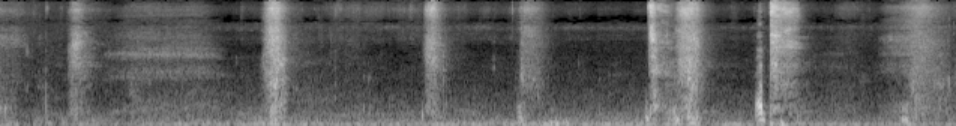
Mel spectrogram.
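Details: Dog play sneezes during play, alongside shake-offs and vocalizing: several short, sharp nasal bursts with some snorting.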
